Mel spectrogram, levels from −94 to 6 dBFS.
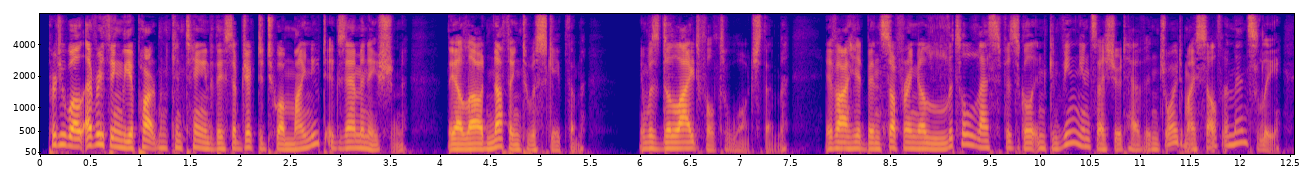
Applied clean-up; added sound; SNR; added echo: none; none; none; none.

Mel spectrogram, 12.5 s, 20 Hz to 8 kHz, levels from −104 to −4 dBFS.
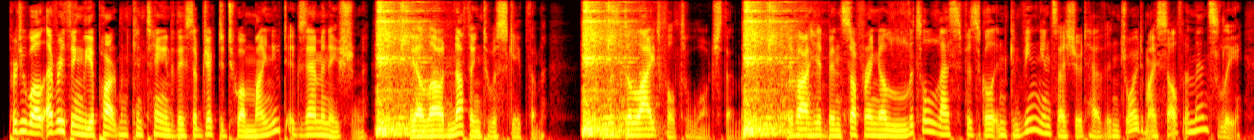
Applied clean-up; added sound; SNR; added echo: none; Bell; -3 dB; none.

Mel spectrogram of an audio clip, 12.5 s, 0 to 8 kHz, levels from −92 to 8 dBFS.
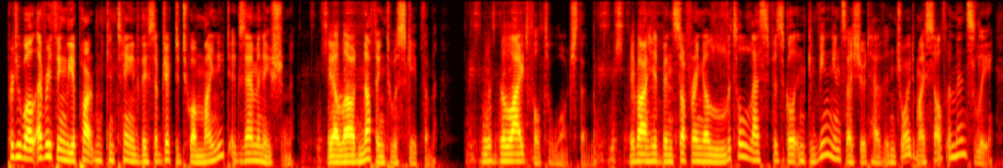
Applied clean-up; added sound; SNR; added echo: neural separator model SepFormer DNS4.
